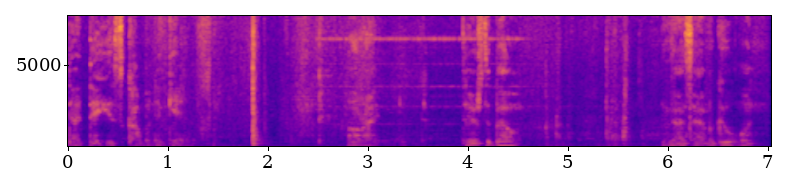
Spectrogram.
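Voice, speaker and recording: A man doing a soft-spoken ASMR roleplay as an easygoing, quirky schoolteacher, often dropping into a whisper and repeating short, folksy, reassuring phrases. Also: on the low side, fairly even intonation, a little slow. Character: quirky, easygoing male schoolteacher addressing his class. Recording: clearly audible background noise.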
